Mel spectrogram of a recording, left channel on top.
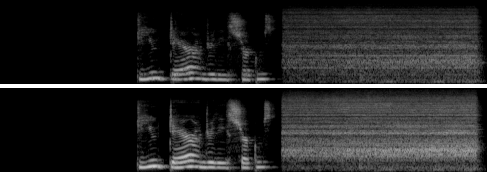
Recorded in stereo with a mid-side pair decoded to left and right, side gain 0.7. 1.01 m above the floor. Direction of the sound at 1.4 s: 25° right.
